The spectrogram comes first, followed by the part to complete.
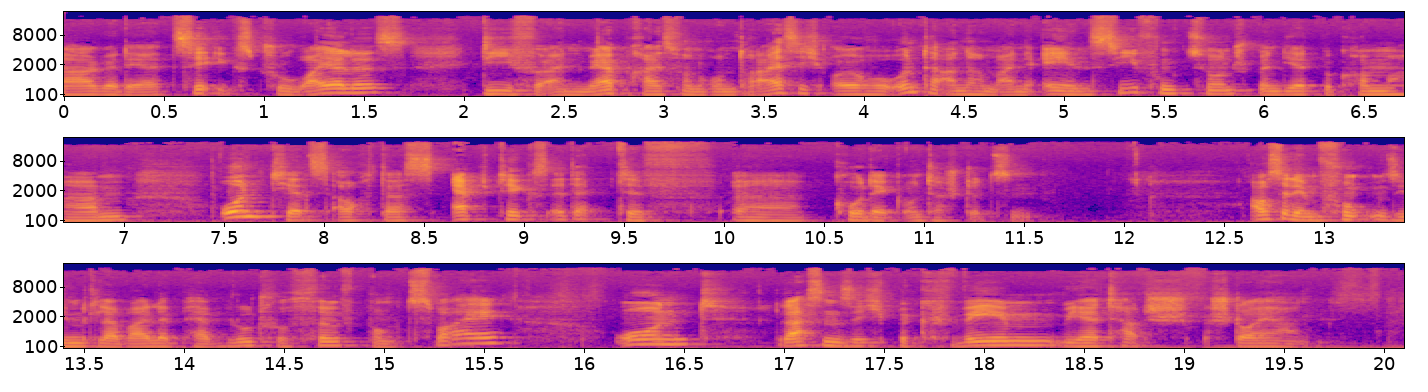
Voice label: sennheiser cx plus mikrofon

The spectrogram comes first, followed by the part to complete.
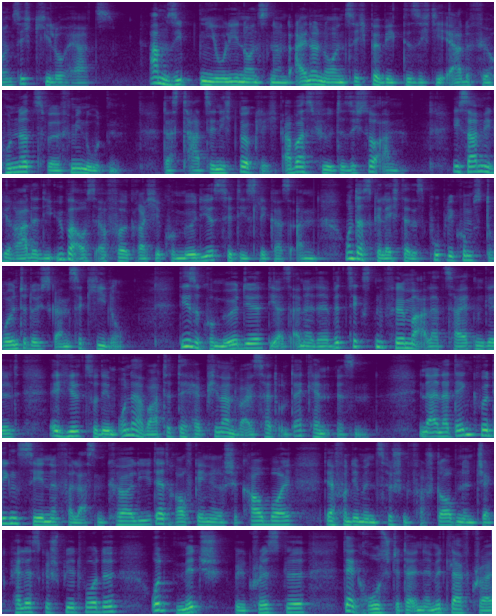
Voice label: asus rog carnyx testaufnahme

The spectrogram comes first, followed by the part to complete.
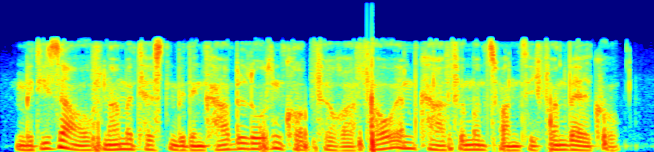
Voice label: Mikrofon; VMK25

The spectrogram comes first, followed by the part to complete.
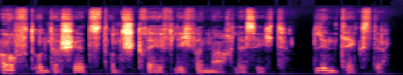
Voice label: Mikrotest Analog Mikro; BTW3

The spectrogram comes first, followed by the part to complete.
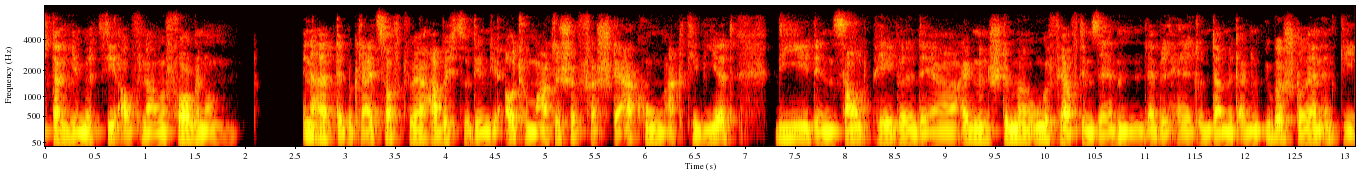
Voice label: inzone buds testaufnahme

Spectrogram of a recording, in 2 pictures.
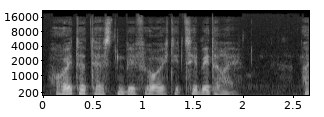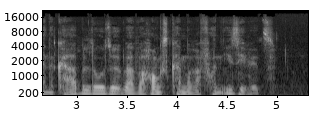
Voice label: Original per PC USB

